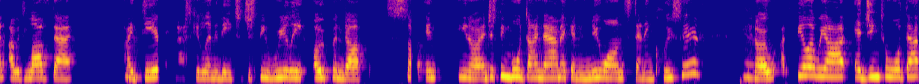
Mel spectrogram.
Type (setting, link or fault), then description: link, video call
